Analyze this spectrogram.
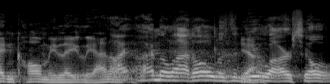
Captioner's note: audience laughing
